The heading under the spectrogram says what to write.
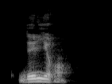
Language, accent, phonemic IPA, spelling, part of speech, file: French, France, /de.li.ʁɑ̃/, délirant, adjective / verb, LL-Q150 (fra)-délirant.wav
- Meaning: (adjective) 1. delirious 2. unbelievable, insane, crazy; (verb) present participle of délirer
